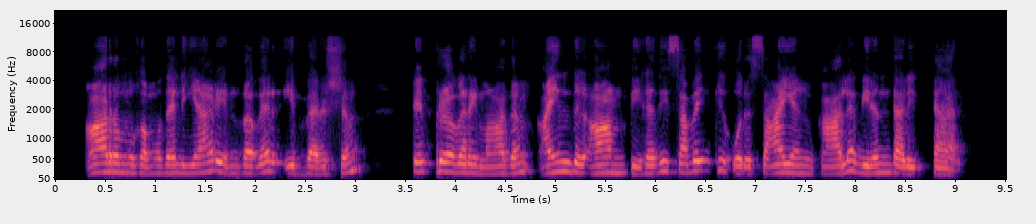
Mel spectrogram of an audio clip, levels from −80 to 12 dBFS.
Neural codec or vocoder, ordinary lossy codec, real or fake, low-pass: codec, 24 kHz, 1 kbps, SNAC; Opus, 16 kbps; fake; 10.8 kHz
